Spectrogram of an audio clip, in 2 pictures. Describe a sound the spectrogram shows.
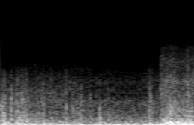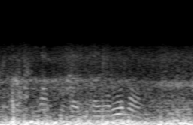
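Wind roars and buffets against the microphone of a moving motorcycle.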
